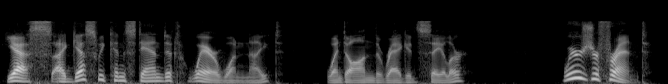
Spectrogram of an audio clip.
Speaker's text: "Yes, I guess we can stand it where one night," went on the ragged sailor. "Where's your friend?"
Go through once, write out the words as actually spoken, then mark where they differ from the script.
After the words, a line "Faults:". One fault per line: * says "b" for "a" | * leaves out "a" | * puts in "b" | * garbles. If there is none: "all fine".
"Yes, I guess we can stand it where one night," went on the ragged sailor. "Where's your friend?"
Faults:
all fine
